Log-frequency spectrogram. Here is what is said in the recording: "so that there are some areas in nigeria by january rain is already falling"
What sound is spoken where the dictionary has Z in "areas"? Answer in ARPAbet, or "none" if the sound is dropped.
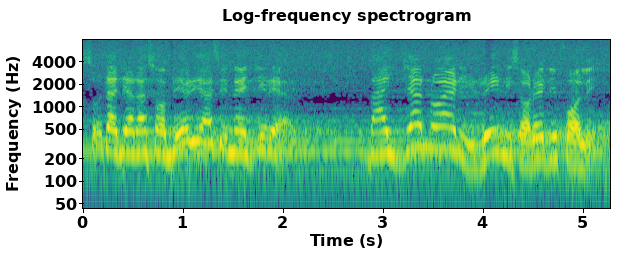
S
